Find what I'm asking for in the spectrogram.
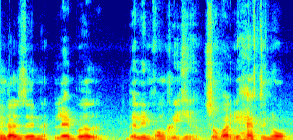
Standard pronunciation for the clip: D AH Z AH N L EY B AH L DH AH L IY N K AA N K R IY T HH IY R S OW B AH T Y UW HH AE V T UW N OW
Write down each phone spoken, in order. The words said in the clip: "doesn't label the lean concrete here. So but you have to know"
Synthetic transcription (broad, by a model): D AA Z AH N L EY B AH L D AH L IY N K AA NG K R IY T HH IY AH S OW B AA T Y UW HH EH F T UW N OW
